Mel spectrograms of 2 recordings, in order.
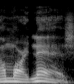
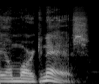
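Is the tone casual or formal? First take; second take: casual; formal. First: It is said in a casual, street tone. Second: It is said in a polite, formal tone. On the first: The speaker is talking like a peer from the street. "I'm not talking to him like" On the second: The speaker is acting as a professional interviewer. "in my professional with my glasses on tone"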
